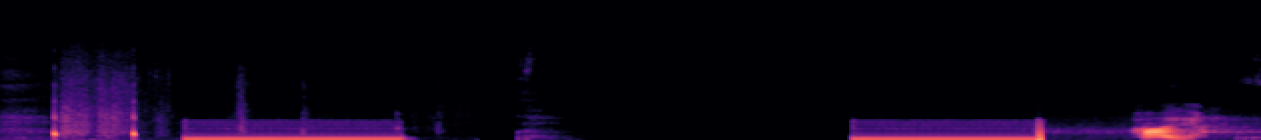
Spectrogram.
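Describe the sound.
A phone ringing on the line while waiting for an answer: two long, steady buzzing rings separated by a pause, with brief bits of speech just before and after.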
